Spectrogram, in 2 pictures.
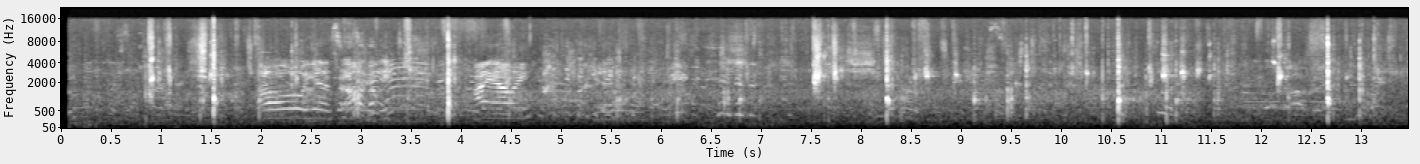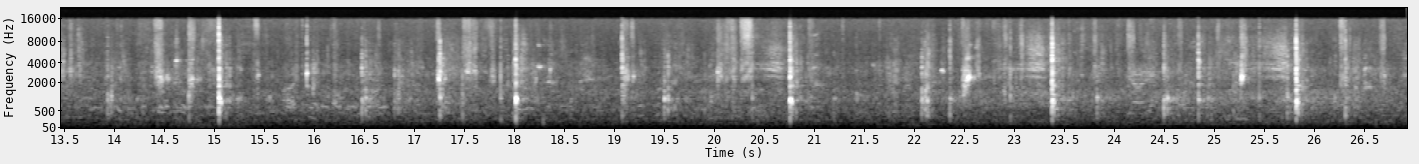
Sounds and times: Speech: 0.1s - 6.8s, 11.0s - 17.1s.

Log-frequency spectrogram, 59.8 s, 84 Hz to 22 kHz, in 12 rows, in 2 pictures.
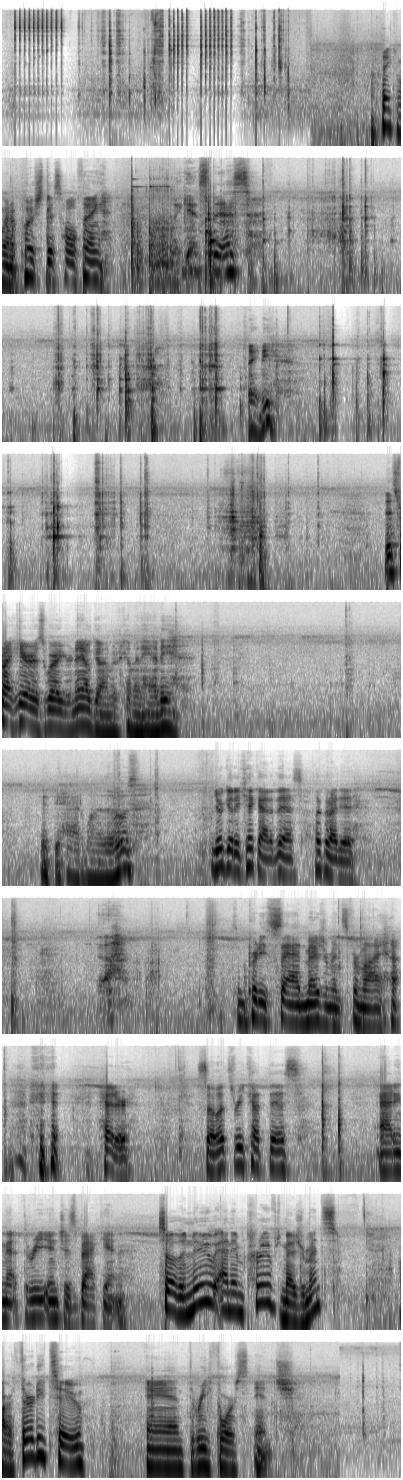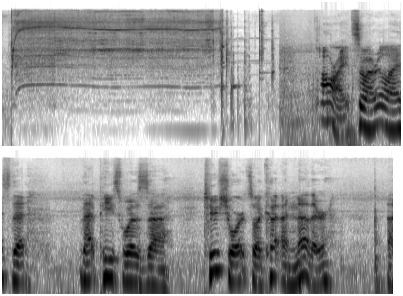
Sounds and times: Speech: 4.7s - 6.4s, 7.1s - 8.2s, 13.0s - 13.6s, 19.8s - 22.3s, 25.4s - 26.8s, 27.5s - 29.5s, 32.8s - 34.9s, 36.1s - 36.6s, 37.4s - 38.8s, 39.6s - 44.2s, 44.9s - 46.0s, 46.7s - 48.6s, 53.8s - 59.1s
Wood: 6.6s - 9.9s.

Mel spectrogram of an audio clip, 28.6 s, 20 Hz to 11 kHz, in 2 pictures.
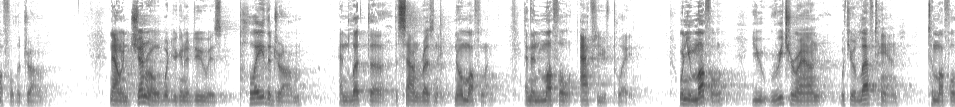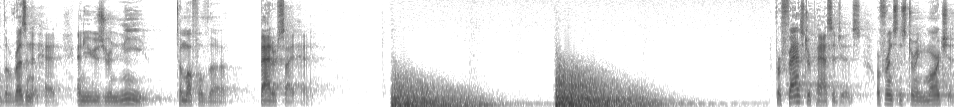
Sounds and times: Speech: 0.0s - 0.8s, 1.6s - 9.6s, 10.2s - 19.2s, 25.9s - 28.6s
Bass drum: 20.2s - 25.4s.

